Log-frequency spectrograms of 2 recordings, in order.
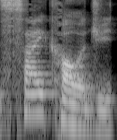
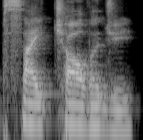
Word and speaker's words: psychology: Temos uma palavra com silent p. Que que é silent p? Não pronuncio o P, somente palavra que vem depois. Esse som aqui é de K, então não é psychology, tá? Psychology, OK? Pychology. psychology.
